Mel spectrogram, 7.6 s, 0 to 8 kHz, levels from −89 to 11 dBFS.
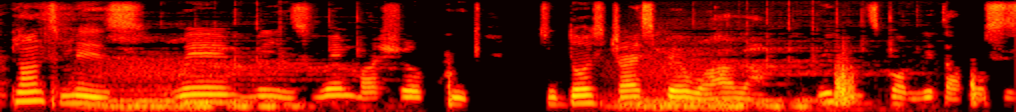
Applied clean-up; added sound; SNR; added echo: classical method Wiener filter.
